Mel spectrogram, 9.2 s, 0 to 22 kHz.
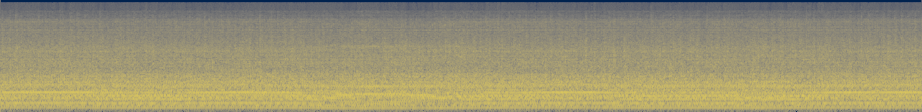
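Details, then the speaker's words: LawnBoy 4652 mower, bought blind as a runner with a snapped pull cord, runs with a steady low drone and a slight dip and no crisp note; good compression, but the owner suspects it is running a bit rich. "Definitely got good compression, but I'd say it's running a bit rich."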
